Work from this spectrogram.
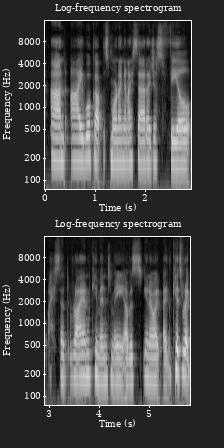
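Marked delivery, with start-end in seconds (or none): none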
